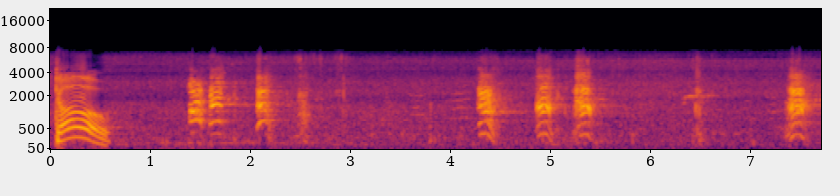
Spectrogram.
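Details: Dachshund playing with water, a burst of shrill barks and yips in quick clusters, opening with a loud wavering yelp, background hiss throughout.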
